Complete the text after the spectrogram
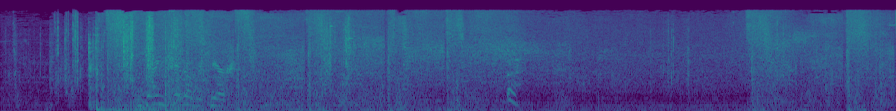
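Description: Loud explosions boom and crackle close by.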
